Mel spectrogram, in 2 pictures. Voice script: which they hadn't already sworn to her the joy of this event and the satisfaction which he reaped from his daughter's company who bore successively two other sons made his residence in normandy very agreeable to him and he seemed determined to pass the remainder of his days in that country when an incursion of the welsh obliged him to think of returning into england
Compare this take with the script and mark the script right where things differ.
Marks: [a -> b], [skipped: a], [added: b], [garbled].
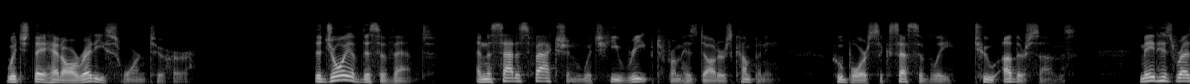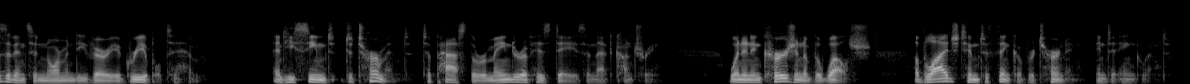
which they [hadn't -> had] already sworn to her the joy of this event and the satisfaction which he reaped from his daughter's company who bore successively two other sons made his residence in normandy very agreeable to him and he seemed determined to pass the remainder of his days in that country when an incursion of the welsh obliged him to think of returning into england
